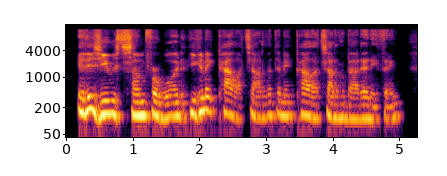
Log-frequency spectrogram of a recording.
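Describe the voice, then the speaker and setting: A man with a medium pitch speaks in a dark, mellow, somewhat breathy voice with fairly even intonation. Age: 70s. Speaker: naturalist presenter. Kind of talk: lecture. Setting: video call.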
